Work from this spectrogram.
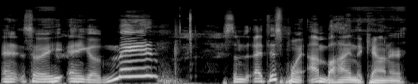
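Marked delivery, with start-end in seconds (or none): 1.0-1.8 very high, squeaky "Man."; goofy customer voice. Retold or imitated. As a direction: squeak it like a cartoon oddball. Odd customer voice.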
